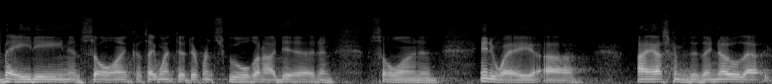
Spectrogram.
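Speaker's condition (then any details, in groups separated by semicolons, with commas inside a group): Cleft lip and palate; speech hard for others to understand in youth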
